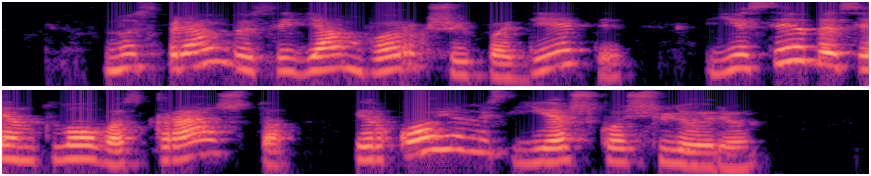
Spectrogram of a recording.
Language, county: Lithuanian, Šiauliai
